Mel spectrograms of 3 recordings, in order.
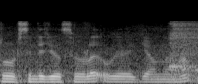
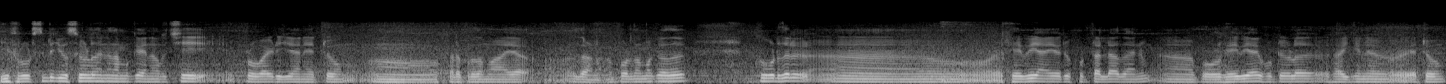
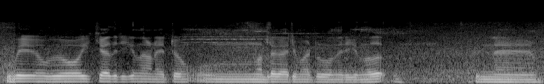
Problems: constant background noise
